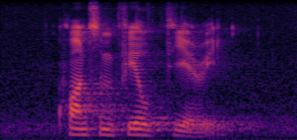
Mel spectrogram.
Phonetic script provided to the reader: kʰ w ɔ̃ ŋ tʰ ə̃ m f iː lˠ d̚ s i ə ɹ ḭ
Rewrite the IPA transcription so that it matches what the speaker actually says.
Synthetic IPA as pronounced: kʰ w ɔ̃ n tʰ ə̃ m f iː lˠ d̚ θ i ə ɹ ḭ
